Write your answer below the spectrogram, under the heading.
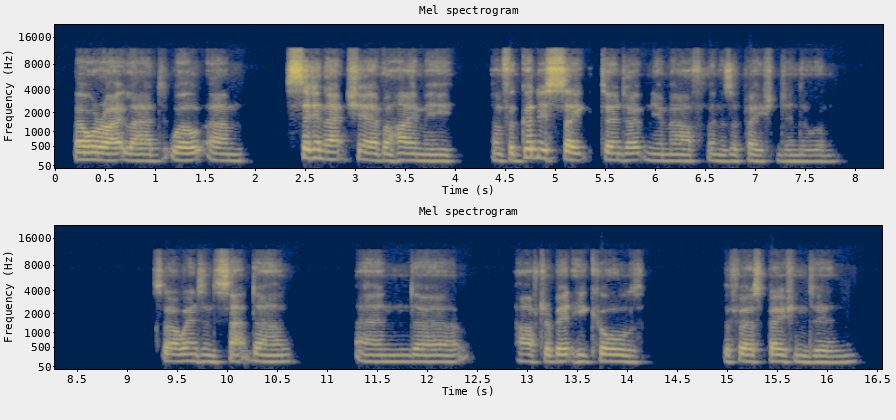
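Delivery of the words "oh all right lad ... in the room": plain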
